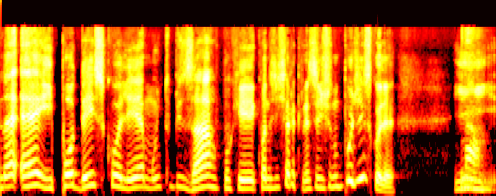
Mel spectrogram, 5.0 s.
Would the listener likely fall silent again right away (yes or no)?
yes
